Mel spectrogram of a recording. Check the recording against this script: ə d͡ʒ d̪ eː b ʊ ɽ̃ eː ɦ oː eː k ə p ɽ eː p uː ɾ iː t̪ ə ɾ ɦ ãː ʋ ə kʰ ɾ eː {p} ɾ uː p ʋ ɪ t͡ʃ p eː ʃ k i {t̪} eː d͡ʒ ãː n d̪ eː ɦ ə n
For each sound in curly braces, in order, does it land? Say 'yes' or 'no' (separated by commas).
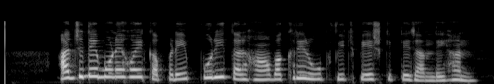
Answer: no, yes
